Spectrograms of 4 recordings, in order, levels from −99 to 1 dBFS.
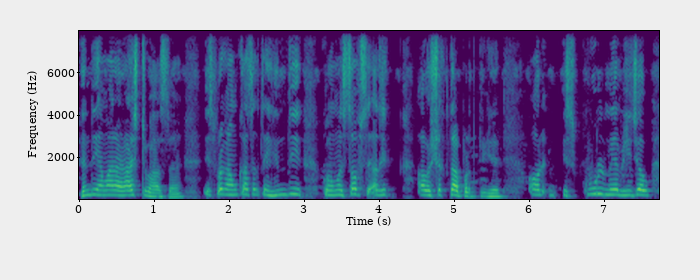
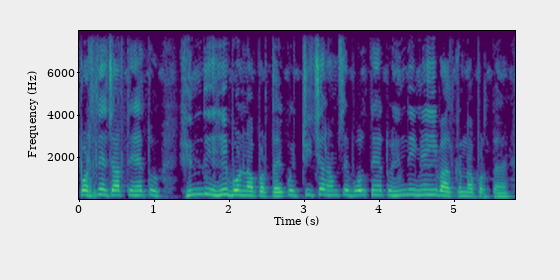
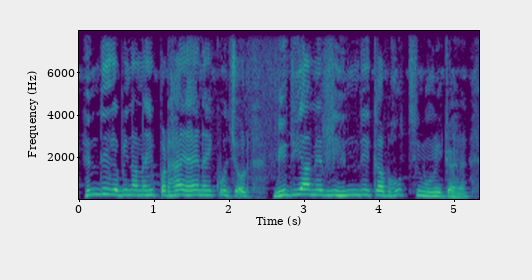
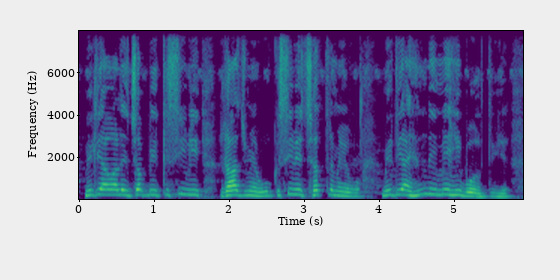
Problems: background sounds at intervals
